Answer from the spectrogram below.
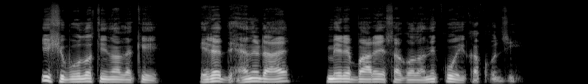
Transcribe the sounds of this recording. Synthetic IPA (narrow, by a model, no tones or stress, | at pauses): jiːʃuboːlɔt̪ɪnãlɛki | ɦeːɾɛd̪ʱɛːnɖaːɛ | meːɾɛbaːɾɛeːsaɡɔlːanĩkoːikakʰoːd͡zi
